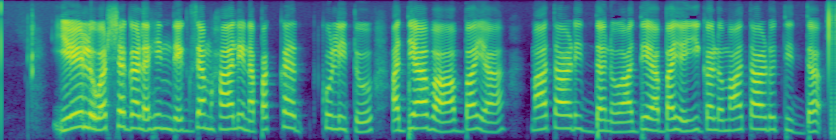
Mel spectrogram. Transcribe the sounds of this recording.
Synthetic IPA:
eːɭuʋɐɾʂɐɡɐɭɐɦind̪eekzamhaːlinɐpɐkːɐ | kuɭit̪u | ɐd̪jaːʋɐːbɐjɐ | maːt̪aːɽid̪ːɐnuɐd̪eːɐbɐjɐiːɡɐɭumaːt̪aːɽut̪ːid̪ːɐ

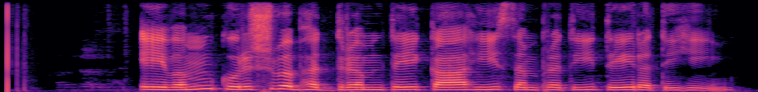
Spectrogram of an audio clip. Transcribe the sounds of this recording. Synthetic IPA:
eːʋɐmkuɾuʃʋɐbʱɐd̪ɾɐmt̪eːkaːɦisɐmpɾɐt̪iːt̪eːɾɐt̪iɦi

